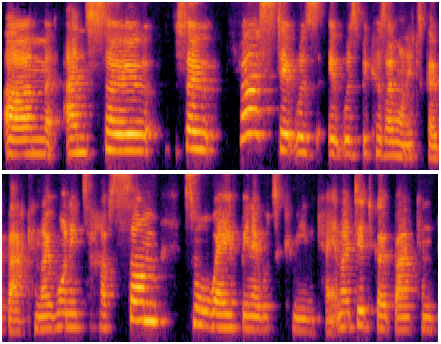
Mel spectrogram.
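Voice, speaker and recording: A woman speaking as an interviewed author, giving informal, reflective answers that come out haltingly as she thinks. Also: mid-range voice, animated.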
